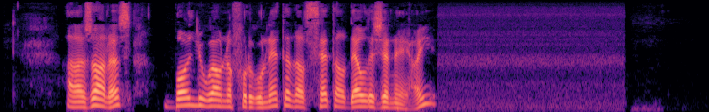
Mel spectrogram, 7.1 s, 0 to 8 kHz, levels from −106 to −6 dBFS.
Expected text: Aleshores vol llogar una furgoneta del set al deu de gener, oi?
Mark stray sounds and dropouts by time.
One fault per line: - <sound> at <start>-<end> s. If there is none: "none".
none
